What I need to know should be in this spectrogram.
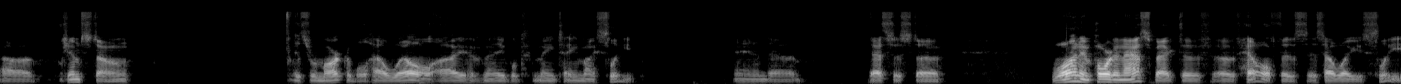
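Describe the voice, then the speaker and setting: In an American accent, the speaker talks at a fairly slow pace, leaving long, frequent pauses, while the loudness swings widely. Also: man. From United States. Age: 60s. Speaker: healing light practitioner. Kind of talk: interview. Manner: hesitant with many fillers.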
